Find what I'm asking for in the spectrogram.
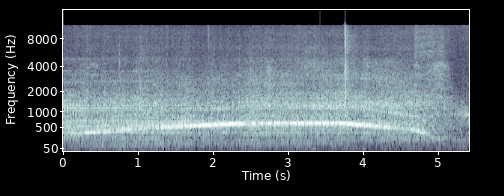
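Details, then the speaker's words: Bridgeport milling machine with variable-speed head and 42-inch table, running in high range from the top speed down to 450 rpm: smooth steady whine rising slightly, then falling evenly as speed is lowered, with no knocks or grinding. Normal spindle running. "so reverse is just a quiet we're in high range at this point in time so look to the top there's two 9000 in high range here are quiet that is lovely"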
